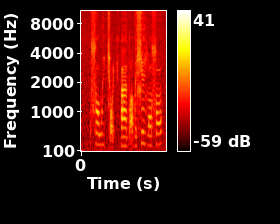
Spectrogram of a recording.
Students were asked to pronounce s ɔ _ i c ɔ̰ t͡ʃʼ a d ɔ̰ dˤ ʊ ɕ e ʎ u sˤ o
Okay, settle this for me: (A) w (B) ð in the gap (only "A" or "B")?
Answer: A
